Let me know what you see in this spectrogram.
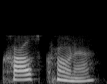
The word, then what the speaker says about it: Karlskrona: It says, Sweden Democrat Party politician Michael Hess of Karlskrona, I probably mispronounced that.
